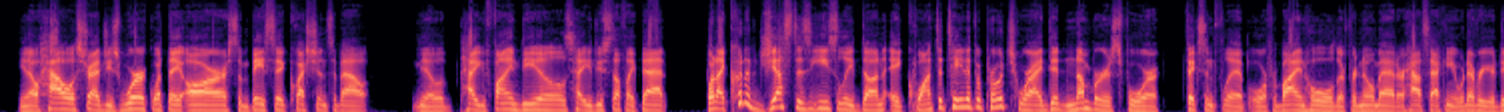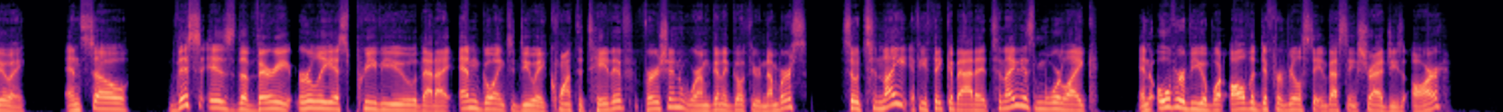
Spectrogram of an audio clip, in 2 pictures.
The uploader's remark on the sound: This was a live class recorded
